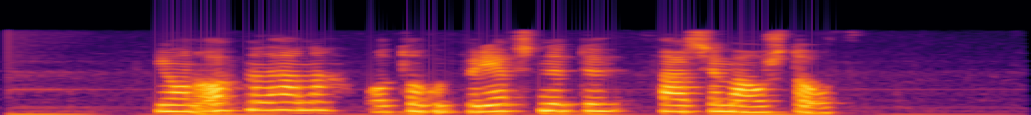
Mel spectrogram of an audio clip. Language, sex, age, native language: Icelandic, female, 50-59, Icelandic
